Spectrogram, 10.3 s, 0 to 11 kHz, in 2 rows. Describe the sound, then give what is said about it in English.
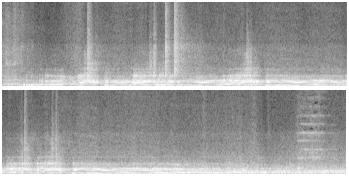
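A front-wheel-drive car with a six-speed manual gearbox (about 203 kW, 353 Nm) is started and its engine revs hard several times, its pitch climbing and falling in repeated loud sweeps, with no one talking. “And I'm going to duck over to the car and just start it up.”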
